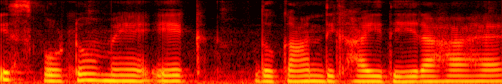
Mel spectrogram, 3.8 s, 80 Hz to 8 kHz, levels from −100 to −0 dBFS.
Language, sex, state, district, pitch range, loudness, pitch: Hindi, female, Uttar Pradesh, Ghazipur, 185-195 Hz, -37 LUFS, 190 Hz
